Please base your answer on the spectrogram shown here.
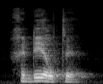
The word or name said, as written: part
